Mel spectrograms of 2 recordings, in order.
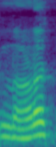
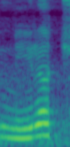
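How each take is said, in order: First: The first vowel is an a sound. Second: The first vowel is an e sound. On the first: The speaker calls it right. "ওটা নাড়াচ্ছ হবে" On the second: The speaker calls it wrong. "ওটা নেড়াচ্ছ না"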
